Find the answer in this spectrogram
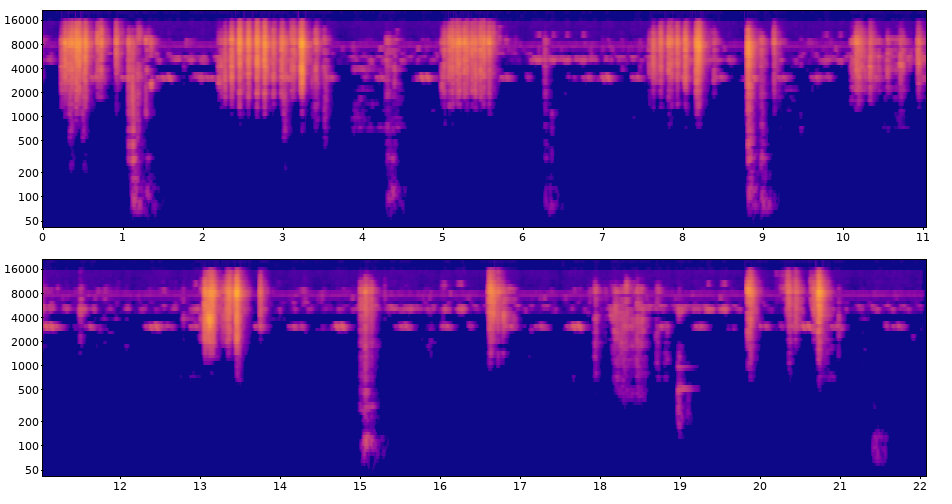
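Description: Crunching bites and chewing of unripe Indian mango close to the microphone, in short sharp bursts every second or two, with wet mouth sounds. A faint high chirp repeats about once a second behind them.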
